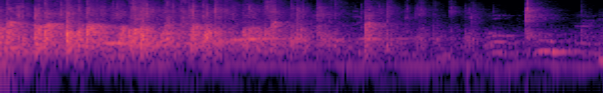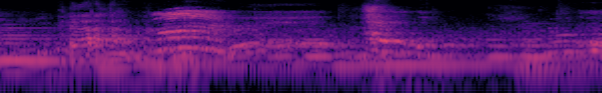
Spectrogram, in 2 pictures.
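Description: At a devotional music evening, a short burst of audience clapping welcomes a guest, then fades into quieter murmuring, children's voices and soft tones.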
